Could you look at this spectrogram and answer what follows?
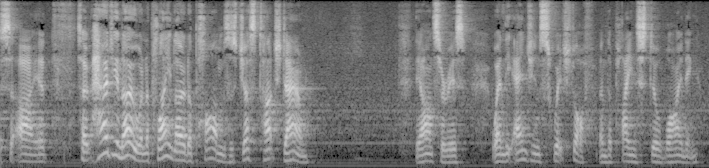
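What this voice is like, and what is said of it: Weak attempt at New Zealand accent. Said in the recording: “I can't really do a proper New Zealand accent, not very good at it.”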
